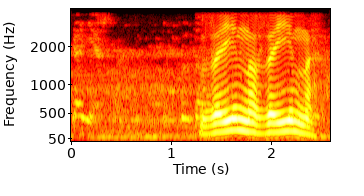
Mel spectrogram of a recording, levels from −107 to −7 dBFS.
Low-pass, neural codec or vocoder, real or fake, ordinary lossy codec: 3.6 kHz; none; real; none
